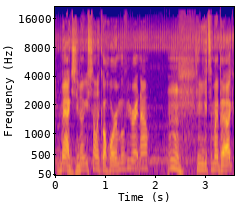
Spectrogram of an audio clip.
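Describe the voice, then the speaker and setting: A man's voice: on the high side, fast, slight background noise, natural voice. An actor playing an anxious, sarcastic man on a hike gone wrong in an audio drama, sweary, stammering and exasperated. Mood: wry, bracing. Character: anxious, sarcastic male hiker in peril. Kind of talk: full-cast audio drama acting.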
